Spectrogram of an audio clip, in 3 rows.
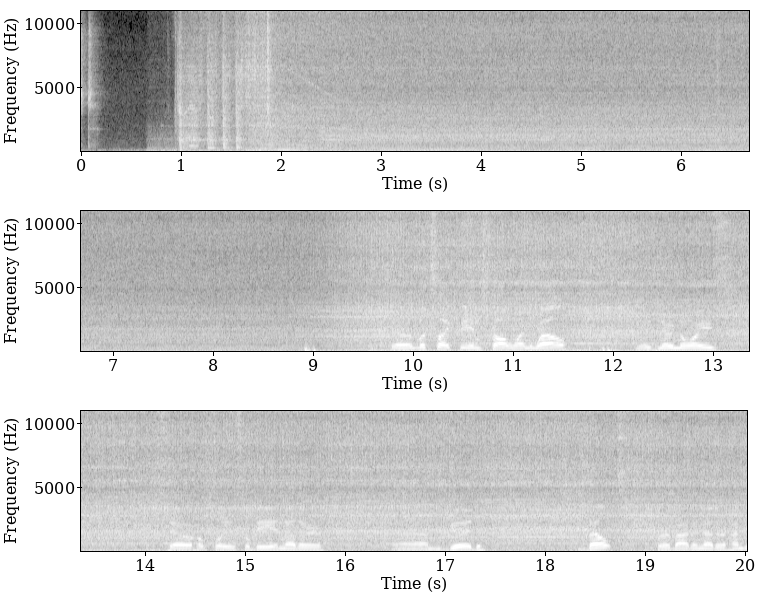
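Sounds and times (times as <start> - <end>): car engine starting and idling: 0.7 - 20.0.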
